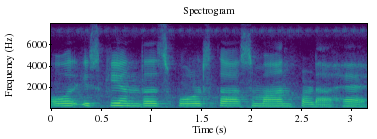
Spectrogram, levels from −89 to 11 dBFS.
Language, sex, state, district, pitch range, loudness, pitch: Hindi, female, Punjab, Fazilka, 205-220 Hz, -17 LUFS, 215 Hz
